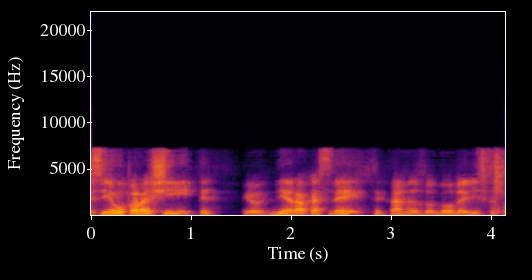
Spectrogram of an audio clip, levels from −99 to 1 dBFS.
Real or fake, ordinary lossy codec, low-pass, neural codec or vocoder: fake; AAC, 32 kbps; 7.2 kHz; codec, 16 kHz, about 1 kbps, DyCAST, with the encoder's durations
